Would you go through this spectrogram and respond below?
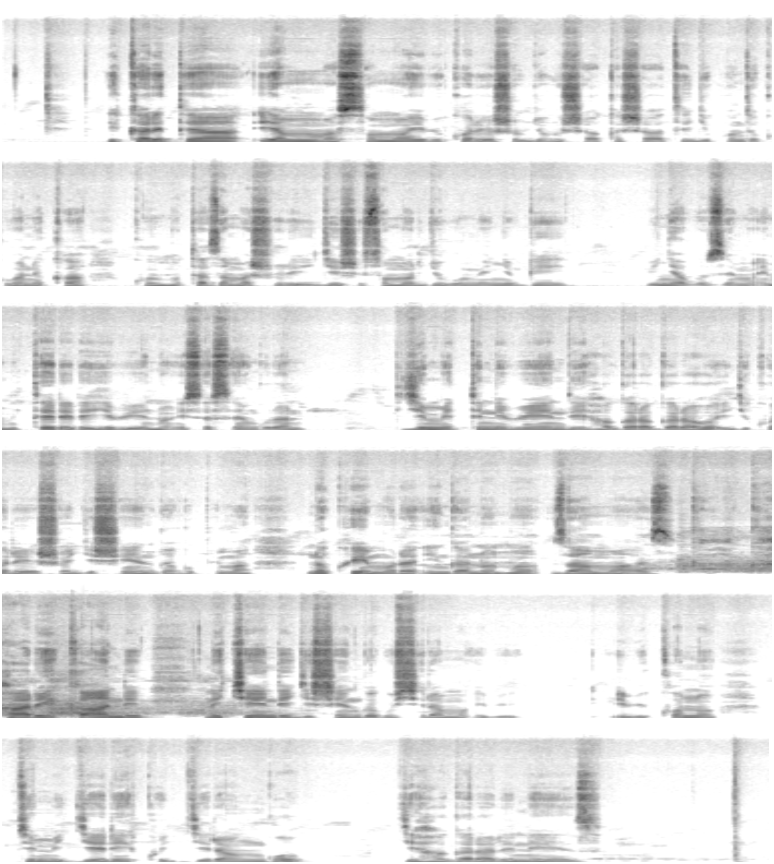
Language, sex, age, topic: Kinyarwanda, female, 25-35, education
